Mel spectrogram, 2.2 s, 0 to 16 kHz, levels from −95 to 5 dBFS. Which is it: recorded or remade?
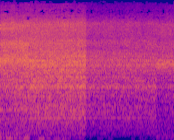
recorded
